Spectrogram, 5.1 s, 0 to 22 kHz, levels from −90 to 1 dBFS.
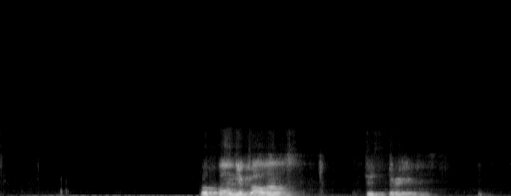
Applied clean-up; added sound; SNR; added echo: neural mask model DeepFilterNet 3.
